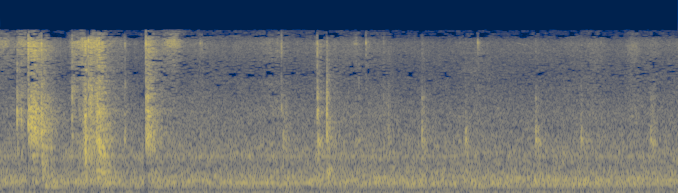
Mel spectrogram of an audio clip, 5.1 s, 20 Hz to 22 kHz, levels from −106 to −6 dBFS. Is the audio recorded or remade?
recorded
